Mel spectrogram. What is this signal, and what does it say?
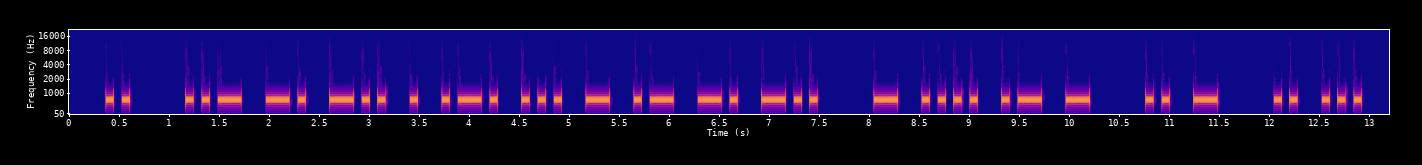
Morse code, heard as a keyed tone, about 15 wpm, 700 Hz. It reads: I UNDERSTAND THAT IT IS
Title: Sentences from Top 1000 Words - Review Part 1 - 15wpm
